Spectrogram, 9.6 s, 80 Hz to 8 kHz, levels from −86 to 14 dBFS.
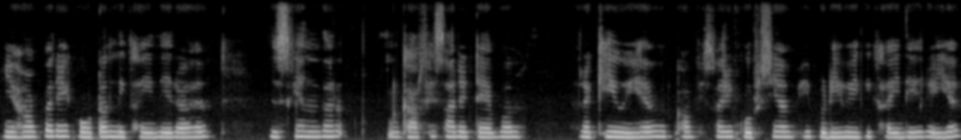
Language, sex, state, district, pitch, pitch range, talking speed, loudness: Hindi, female, Rajasthan, Bikaner, 280 Hz, 270-290 Hz, 170 wpm, -15 LUFS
